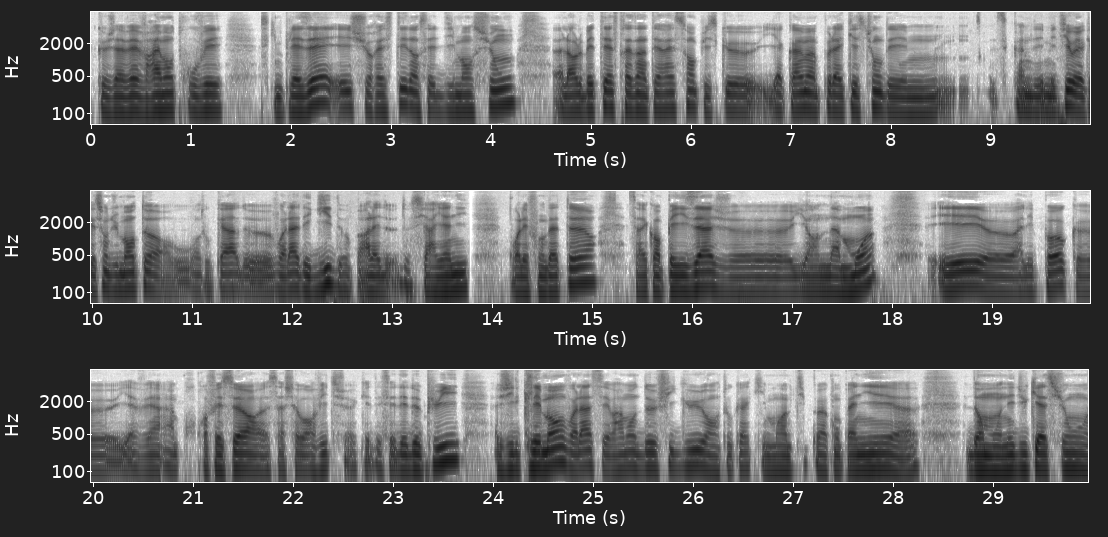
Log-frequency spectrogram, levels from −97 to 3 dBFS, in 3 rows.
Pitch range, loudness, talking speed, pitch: 105-120 Hz, -18 LUFS, 205 wpm, 115 Hz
